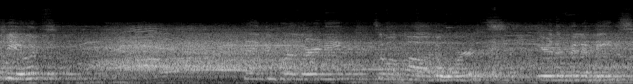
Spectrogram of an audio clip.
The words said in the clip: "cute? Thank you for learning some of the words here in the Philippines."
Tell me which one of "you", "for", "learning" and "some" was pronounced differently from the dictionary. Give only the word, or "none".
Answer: none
